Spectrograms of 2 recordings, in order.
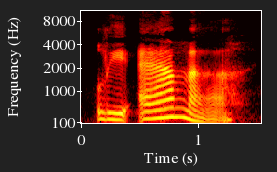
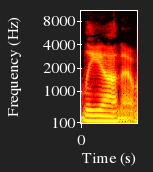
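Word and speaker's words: Lyanna: And, so I'm going to give that to like baby Ned, baby Brandon, baby Leanna is how they pronounce it. Not Liana, which is what I always say. Liana. – Oh, but Sansa says Liana. – Ugh, you guys, get your vowels straight.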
